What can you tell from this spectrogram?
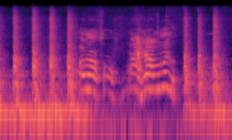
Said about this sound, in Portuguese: tem alguém batendo na porta, cara. Não adianta bater, eu não deixo você entrar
